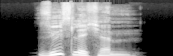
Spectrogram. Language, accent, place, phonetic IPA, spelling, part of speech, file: German, Germany, Berlin, [ˈzyːslɪçm̩], süßlichem, adjective, De-süßlichem.ogg
- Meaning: strong dative masculine/neuter singular of süßlich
